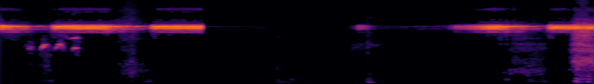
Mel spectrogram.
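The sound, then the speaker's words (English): A shrill, high-pitched fire alarm blares in loud, sustained bursts, cuts out for about two seconds, then sounds again with the same piercing tone. “that was a fire alarm that went off.”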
